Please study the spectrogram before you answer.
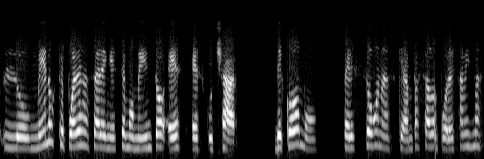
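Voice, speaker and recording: Speaking in a mid-range voice, this middle-aged motivational speaker from Puerto Rico delivers an earnest pep talk in Puerto Rican-accented Spanish, driving points home through repetition. It's captured over a call or conference line, muffled and with no room sound.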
